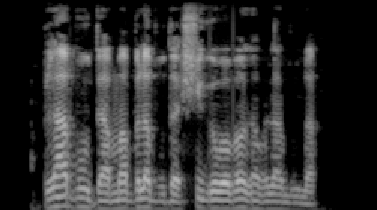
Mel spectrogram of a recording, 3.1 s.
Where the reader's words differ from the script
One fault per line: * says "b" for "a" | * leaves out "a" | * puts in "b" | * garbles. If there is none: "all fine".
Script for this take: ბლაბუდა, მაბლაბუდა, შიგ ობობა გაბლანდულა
all fine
